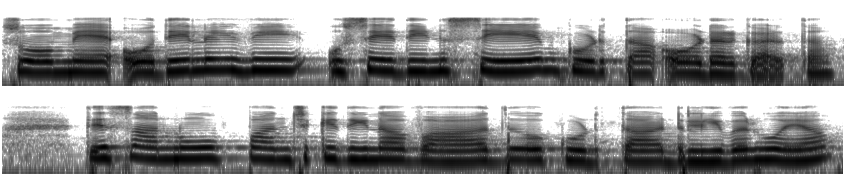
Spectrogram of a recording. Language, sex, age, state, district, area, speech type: Punjabi, female, 30-45, Punjab, Fatehgarh Sahib, urban, spontaneous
